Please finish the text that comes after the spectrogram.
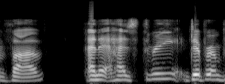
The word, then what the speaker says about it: Vav: Many people say that this was originally pronounced like a W, and so they call this letter wow.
